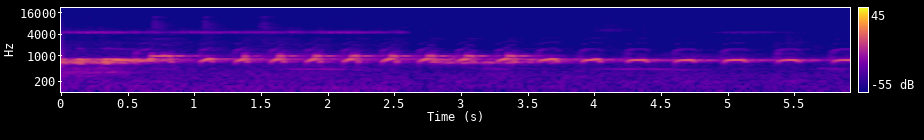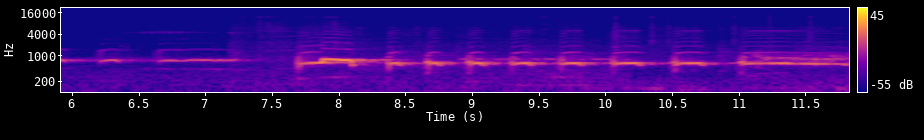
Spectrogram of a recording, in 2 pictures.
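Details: Bangkok-type zebra dove singing actively: two long bouts of soft, rapid staccato cooing notes at a steady mid pitch, pausing briefly before the second phrase.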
